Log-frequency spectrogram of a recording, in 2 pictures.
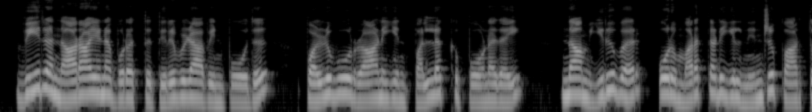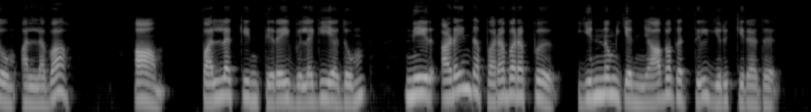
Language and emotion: Tamil, neutral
